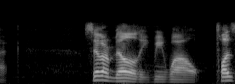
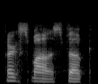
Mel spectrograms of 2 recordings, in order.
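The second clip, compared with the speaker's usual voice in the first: usual speaking voice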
